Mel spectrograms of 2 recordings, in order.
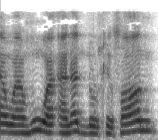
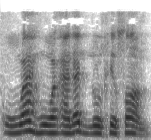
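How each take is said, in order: First: Said in the usual way. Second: وهو said "wahwa", no vowel on the ha; silent ha in وهو. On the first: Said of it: "أسكن الهاء". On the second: Shown as a demonstration. Teacher showing al-Duri's reading, وهو as "wahwa". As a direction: close the ha of وهو into the waw. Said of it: "أسكن الهاء هكذا".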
